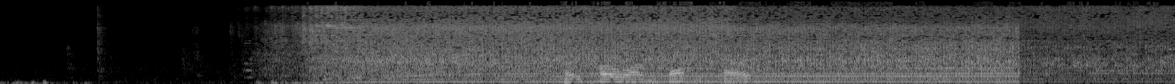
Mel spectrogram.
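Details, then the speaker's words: 2003 Craftsman M110 mower small single-cylinder engine, first cold start of season after spark plug refurbish and service, no primer or choke, started on 2 pulls: even steady beat with no surging or misses; runs clean. "Ah, 2 pulls. Sounds good. Smooth. No surging or missing."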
